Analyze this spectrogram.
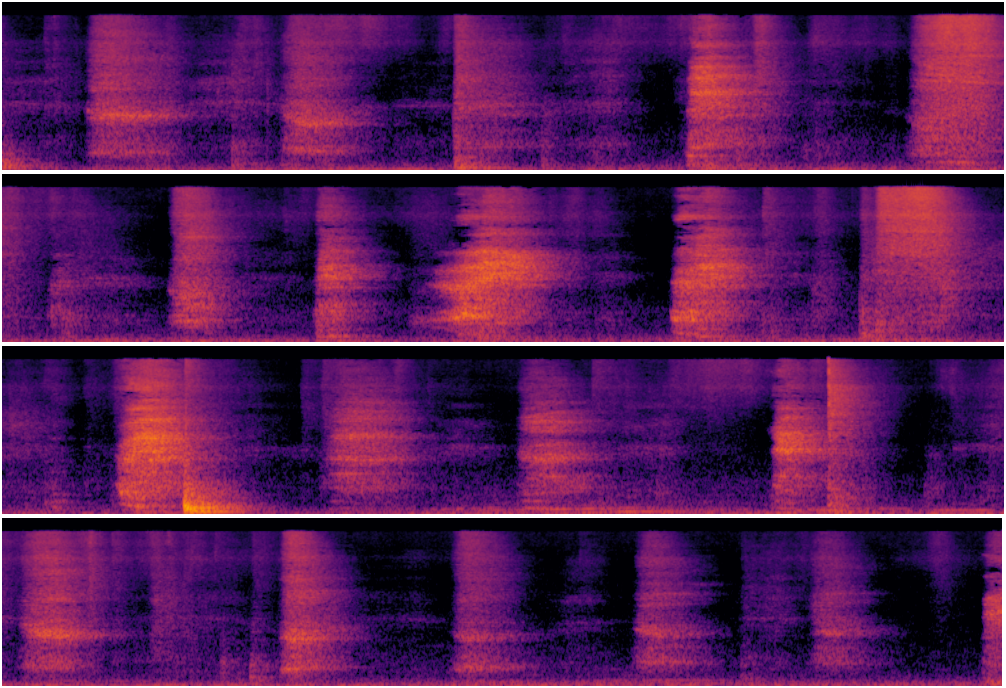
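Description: Heavy, gasping exercise breaths from a man, one every second or two. About sixteen seconds in, a slam ball thrown down hits the floor with a single loud thud.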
